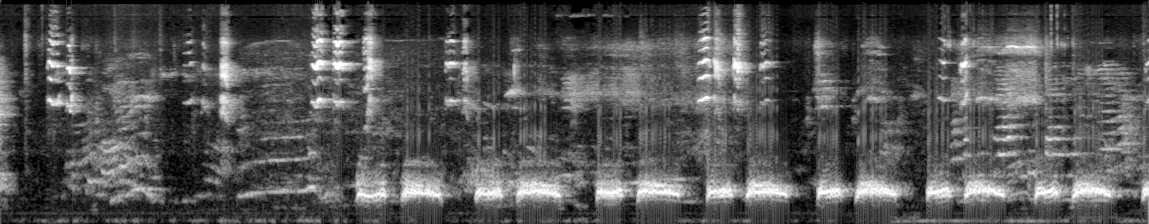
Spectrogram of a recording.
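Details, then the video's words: Spotted dove in strong, loud voice: a long run of rhythmic, low throaty coos, about ten notes delivered at a steady beat, after opening chirps from other small birds that continue faintly throughout. "tekukur gacor suara besar"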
